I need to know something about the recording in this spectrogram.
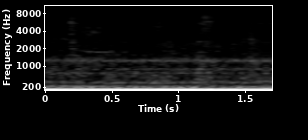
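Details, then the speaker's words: Washing machine that only hummed without spinning now spins the tub with a steady, even hum; the timer works fine. "Ayan guys Yun oh umikot na t saka timer Okay na yun nakita niyo guys"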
